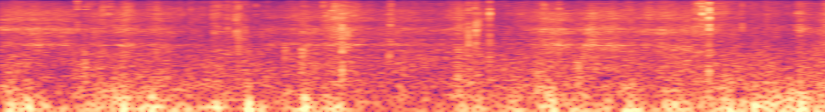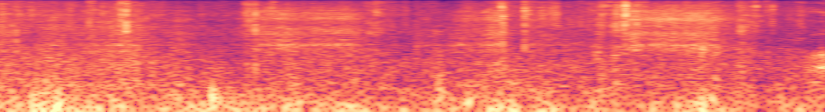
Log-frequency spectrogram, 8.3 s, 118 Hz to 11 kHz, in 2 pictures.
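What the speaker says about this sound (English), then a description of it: "Winds are gusting at about 40 miles an hour today" Strong gusting wind of about 40 miles an hour buffets an outdoor microphone beside farm fields at an old cemetery, a continuous loud roar with rumbling low-end gusts throughout.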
